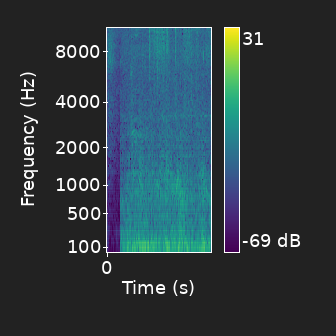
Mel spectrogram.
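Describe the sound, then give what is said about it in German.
Strong wind roars and buffets steadily after a sudden start at the border fence between Melilla and Morocco in June 2023, a heavy low rumble with gusty surges throughout and a faint airy whistle above it, no voices. “Es ist ruhig an der Grenze zu Marokko. Der Wind pfeift.”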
